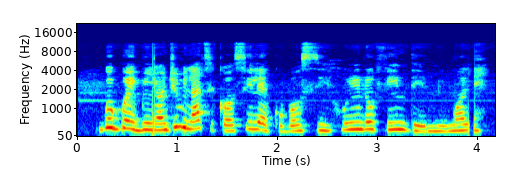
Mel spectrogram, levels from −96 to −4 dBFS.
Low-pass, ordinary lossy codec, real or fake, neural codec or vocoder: 10.8 kHz; Opus, 64 kbps; real; none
